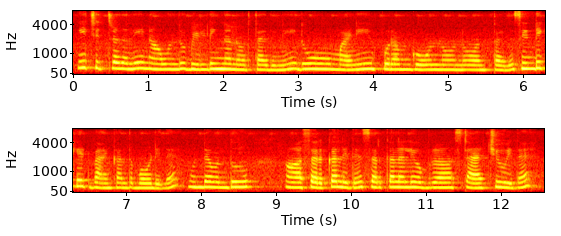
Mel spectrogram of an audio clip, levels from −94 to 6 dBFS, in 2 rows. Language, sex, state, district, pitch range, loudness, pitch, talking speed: Kannada, female, Karnataka, Bijapur, 225-255 Hz, -15 LUFS, 245 Hz, 115 wpm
